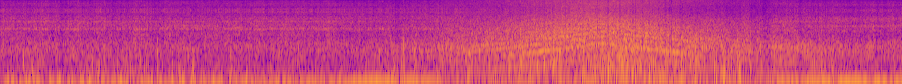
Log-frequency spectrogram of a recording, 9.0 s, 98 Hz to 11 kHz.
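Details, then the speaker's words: Chevy 454 big-block in a Willys with a four-speed, after grinding valve reliefs into the pistons for a higher-lift cam: idles around 700, temperature about 60, oil about 40 psi; rumbles evenly and revs cleanly with no knock, tick or miss. "Runner sounds good all right okay this is what I get to enjoy"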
